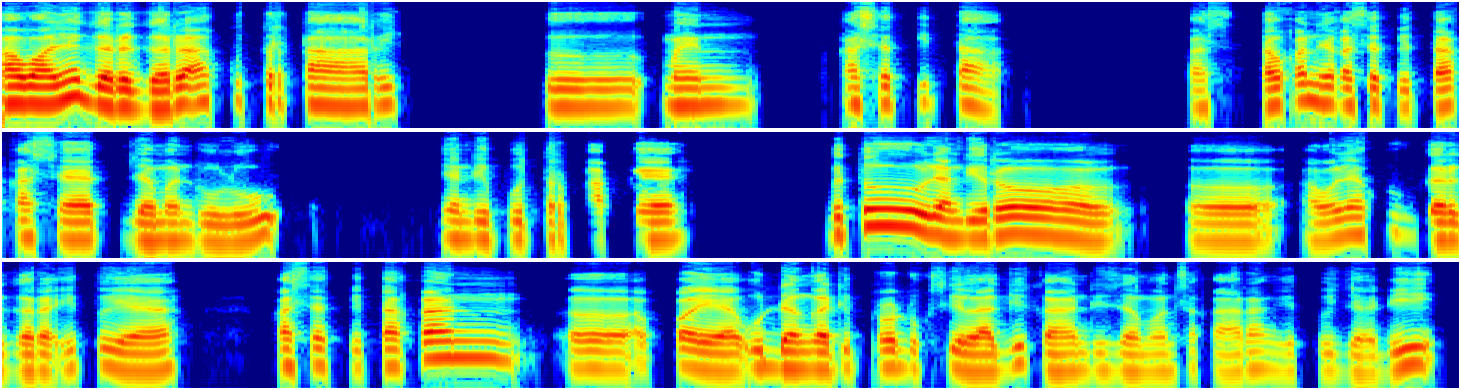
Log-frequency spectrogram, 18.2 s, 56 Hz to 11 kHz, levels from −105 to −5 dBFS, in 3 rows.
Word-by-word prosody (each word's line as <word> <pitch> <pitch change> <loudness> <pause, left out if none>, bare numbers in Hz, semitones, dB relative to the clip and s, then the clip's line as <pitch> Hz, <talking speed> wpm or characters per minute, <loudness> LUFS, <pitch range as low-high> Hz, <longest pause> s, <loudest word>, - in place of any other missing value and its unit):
Awalnya 160 +5 +9
gara-gara 150 -1 +6
aku 185 - -19
tertarik, 155 -2 0 0.6
eee, 140 0 -1
main 150 0 -2 0.3
kaset 155 0 -3
pita. 160 -6 -6 0.8
Kas 135 0 -9
tahu 145 +1 +2
kan 180 - +1
ya, 160 - +4
kaset 150 0 0
pita, 140 +1 -1
kaset 140 -2 0
zaman 125 -1 -2
dulu 120 +6 -1 0.7
yang 135 -1 -3
diputar 130 -1 -6
pakai 130 0 -1 0.6
betul, 210 +3 +6
yang 140 - +1
di 135 - 0
rol. 145 -5 +4 0.3
Eee, 120 -1 0 0.2
awalnya 135 +6 -1
aku 165 0 -21
gara-gara 120 -2 +1
itu 140 +3 -12
ya, 120 +2 0 0.4
kaset 145 0 -2
pita 140 +1 -3
kan, 200 0 +2
eee, 135 -8 -3
apa 145 - -4
ya, 120 -2 +3
udah 140 0 +1
gak 125 - -5
diproduksi 135 -1 -4
lagi 115 +6 +1
kan 120 -4 -2
di - - -13
zaman 115 -1 -6
sekarang 125 0 -10
gitu. 120 0 -16
Jadi 115 +8 -2
140 Hz, 150 wpm, -24 LUFS, 125-155 Hz, 0.8 s, Awalnya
